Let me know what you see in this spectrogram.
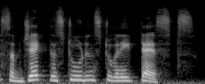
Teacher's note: my stress has moved to the second syllable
